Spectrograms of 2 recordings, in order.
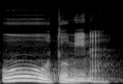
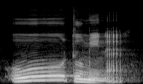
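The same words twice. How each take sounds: First: The word starts fresh with an initial u vowel. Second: The word starts fresh with an initial u vowel.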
